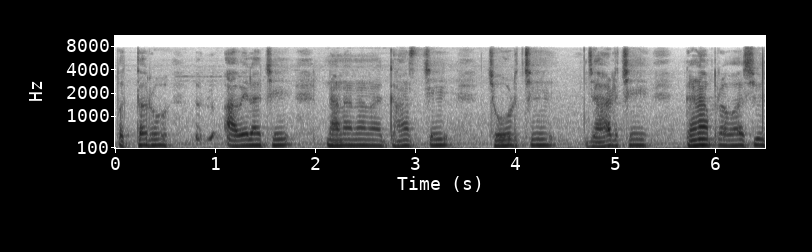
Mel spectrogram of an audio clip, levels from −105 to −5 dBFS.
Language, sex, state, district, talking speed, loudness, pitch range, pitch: Gujarati, male, Gujarat, Gandhinagar, 120 wpm, -24 LUFS, 160-170 Hz, 165 Hz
